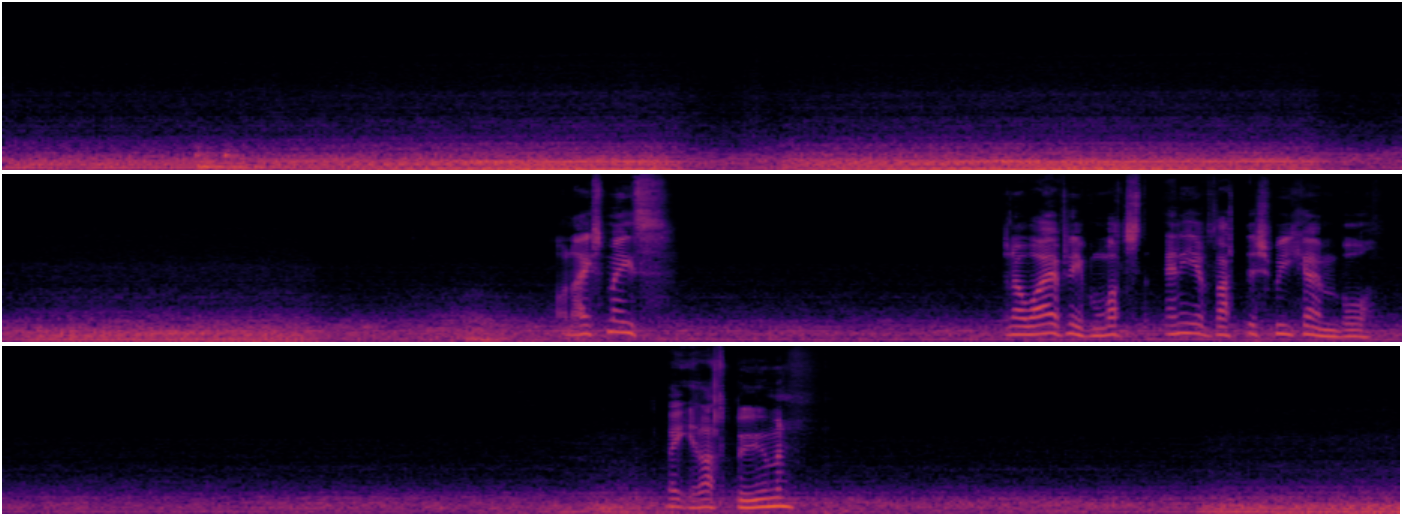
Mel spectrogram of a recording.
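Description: A truck engine rumbles steadily, rising and falling with speed.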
